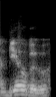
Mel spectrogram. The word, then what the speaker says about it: Byobu: Is that how you pronounce it? Yeah, Byobu.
